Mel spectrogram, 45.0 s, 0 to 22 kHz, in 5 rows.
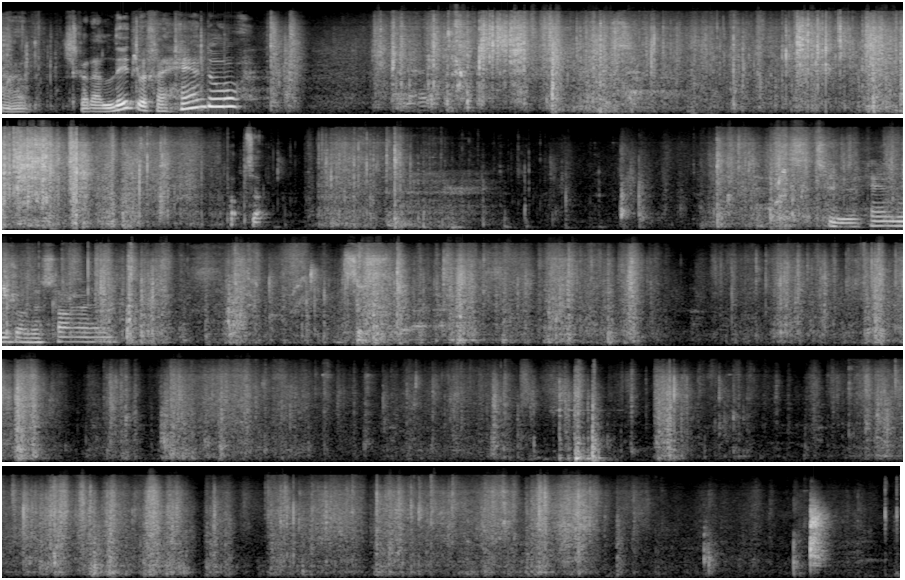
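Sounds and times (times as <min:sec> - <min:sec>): storage basket rustling and crinkling: 0:01.5 - 0:13.4, 0:14.4 - 0:42.7.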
